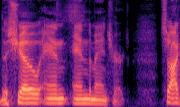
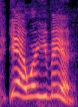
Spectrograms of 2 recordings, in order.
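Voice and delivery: high, bright quoted greeting from the agent; airport agent's greeting; 13 semitones higher than usual. Retold or imitated. Agent greeting a late traveler, voiced high and lively.

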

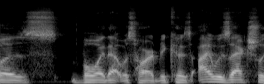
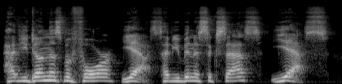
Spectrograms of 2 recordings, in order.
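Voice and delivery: higher, pointed questions to yourself; a touch higher, insistent self-questioning; quizzing self-talk; 7 semitones higher, 3 dB louder, slower than usual. Retold or imitated. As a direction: coach yourself out of worry. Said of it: "I talk to myself".

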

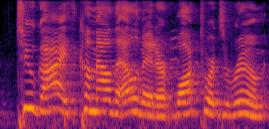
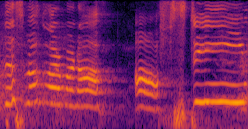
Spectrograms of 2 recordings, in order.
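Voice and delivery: high-pitched, drawn-out disbelief at the end; mock incredulity; 8 semitones higher than usual. Friend challenging the smoke alarm story, mock incredulous. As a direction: query it in comic outrage.

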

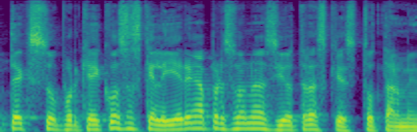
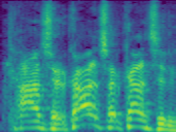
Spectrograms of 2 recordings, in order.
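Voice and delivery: mock repeated catchphrase; 5 semitones higher than usual. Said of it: "lo decías mucho".

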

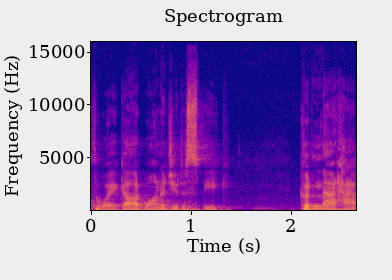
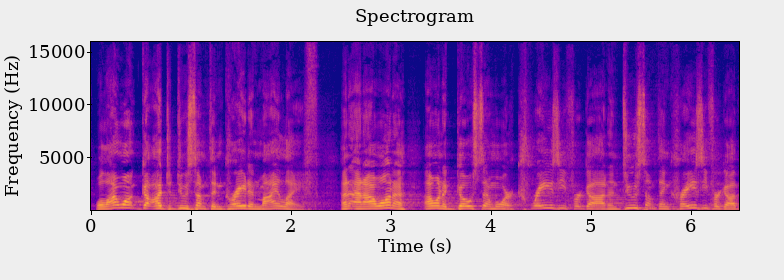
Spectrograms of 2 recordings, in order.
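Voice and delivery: a hint of an eager believer, louder; lightly voiced keen churchgoer; 5 semitones higher, 5 dB louder than usual.

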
